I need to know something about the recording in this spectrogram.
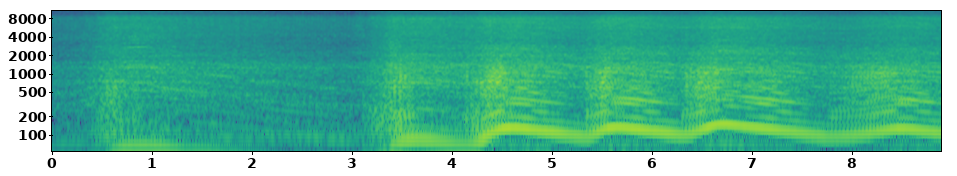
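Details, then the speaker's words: Honda Stream engine revved from idle: quiet at idle, then a hollow knocking (ngelotok) rises with each rev, quickening and louder with throttle; suspected bottom-end knock needing overhaul, cause not confirmed. "Nah itu Ya temen-temen jelas banget kan saat RPM dinaikkan atau gas kita tekan ya itu ada suara ngelotok ya teman-teman itu sangat jelas"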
